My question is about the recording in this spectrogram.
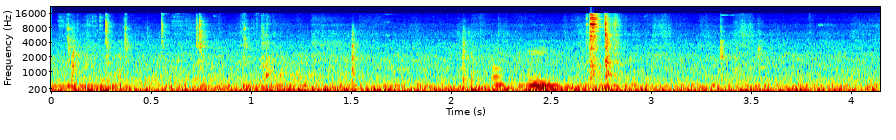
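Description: Coin being fed into a ticket vending machine's coin slot: a few light clicks, then one sharp clack a little under three seconds in, over a steady low rumble.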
